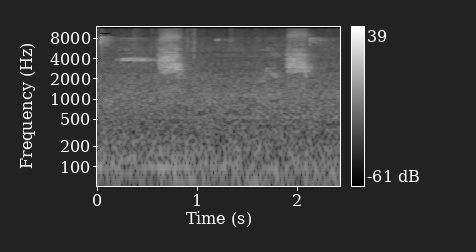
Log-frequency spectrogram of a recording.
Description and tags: Quiet calls from a Golden-breasted Starling. Recorded with a Zoom H2.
